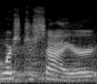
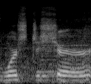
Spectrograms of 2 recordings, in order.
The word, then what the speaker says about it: Worcestershire: you say okay so it's not Worcestershire it's worse to sure is what most people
